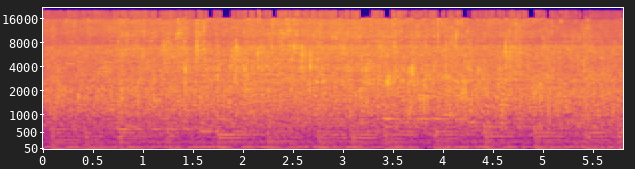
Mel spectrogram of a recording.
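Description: Two medium onions, finely sliced, frying with chicken in a pan, giving a steady, dense sizzle that stays loud and even throughout with no voices over it.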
